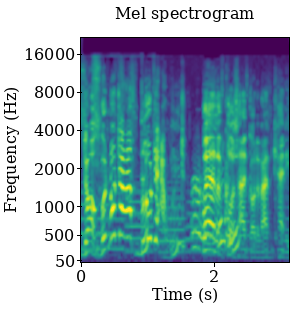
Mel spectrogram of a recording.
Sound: woof!

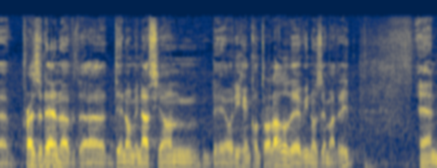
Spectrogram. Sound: speaking foreign language

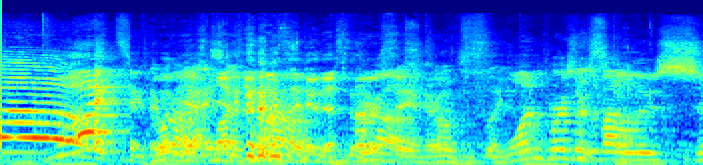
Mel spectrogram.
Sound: members whooping; shouting

